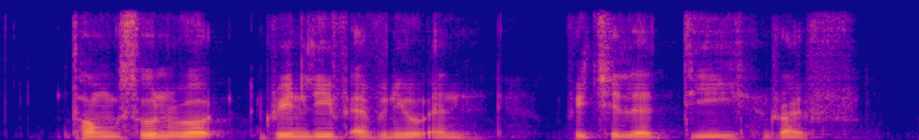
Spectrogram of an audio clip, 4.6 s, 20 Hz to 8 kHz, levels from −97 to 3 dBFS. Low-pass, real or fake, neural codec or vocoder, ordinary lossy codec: 7.2 kHz; fake; codec, 16 kHz, 4.8 kbps, FACodec; none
